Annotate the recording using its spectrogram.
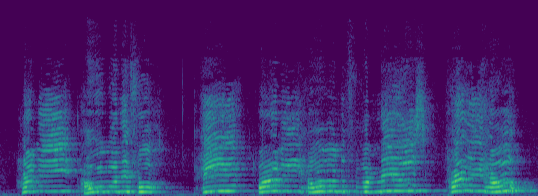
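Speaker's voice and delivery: put-on high, fast pleading girlfriend voice. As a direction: squeak it out like a needy girlfriend. Mimics demanding girlfriend.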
